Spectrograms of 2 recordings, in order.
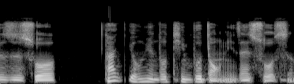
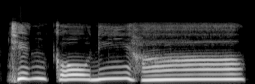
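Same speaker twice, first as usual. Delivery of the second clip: very high, long-drawn holler; loud shout; 5 dB louder, much slower than usual. Retold or imitated. Owner shouts right beside unresponsive radio, loud. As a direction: bellow it, stretching every syllable. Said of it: "就大声喊说".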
